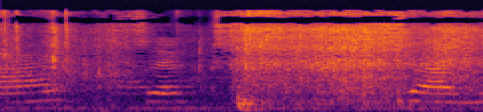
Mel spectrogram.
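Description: Crumpled brown packing paper rustling as it is gathered up by hand, a steady crinkling that starts about halfway through, after brief voices at the start.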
